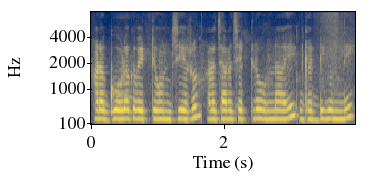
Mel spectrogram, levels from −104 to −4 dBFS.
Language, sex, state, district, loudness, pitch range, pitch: Telugu, female, Andhra Pradesh, Krishna, -15 LUFS, 225-230 Hz, 225 Hz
